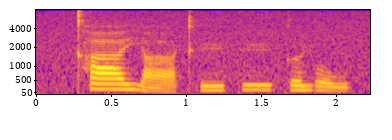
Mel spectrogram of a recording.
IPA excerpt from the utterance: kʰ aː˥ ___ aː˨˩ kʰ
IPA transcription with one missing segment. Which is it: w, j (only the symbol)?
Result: j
